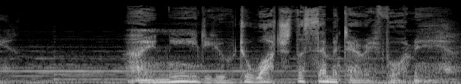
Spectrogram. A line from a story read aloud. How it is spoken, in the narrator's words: I said quietly and looked around as if conspiring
